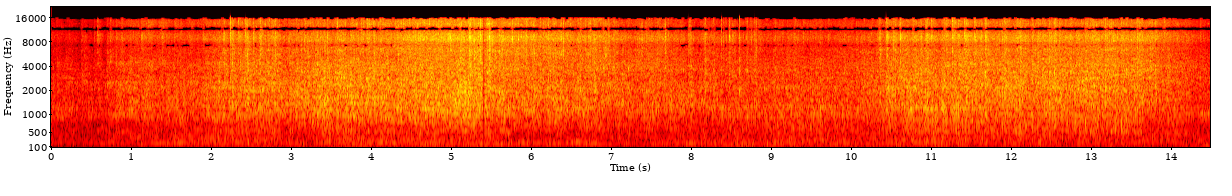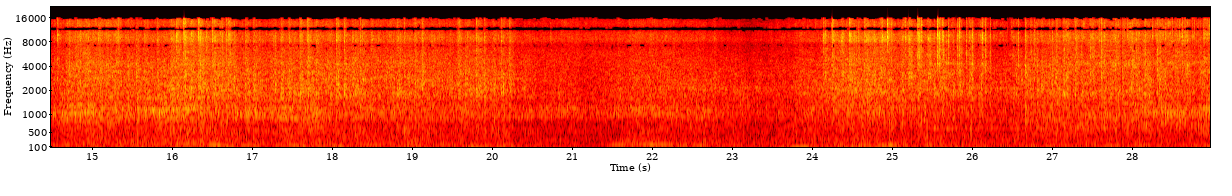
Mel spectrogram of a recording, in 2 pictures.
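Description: Lionel O gauge model train running on three-rail track: a steady electric-motor whir and wheel noise, with a lower rumble joining about ten seconds in.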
